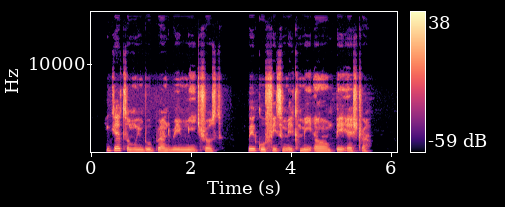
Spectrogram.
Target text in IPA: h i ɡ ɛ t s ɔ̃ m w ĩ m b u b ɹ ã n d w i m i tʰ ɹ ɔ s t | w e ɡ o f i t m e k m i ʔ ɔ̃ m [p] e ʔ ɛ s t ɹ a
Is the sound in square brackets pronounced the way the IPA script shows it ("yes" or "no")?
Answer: yes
